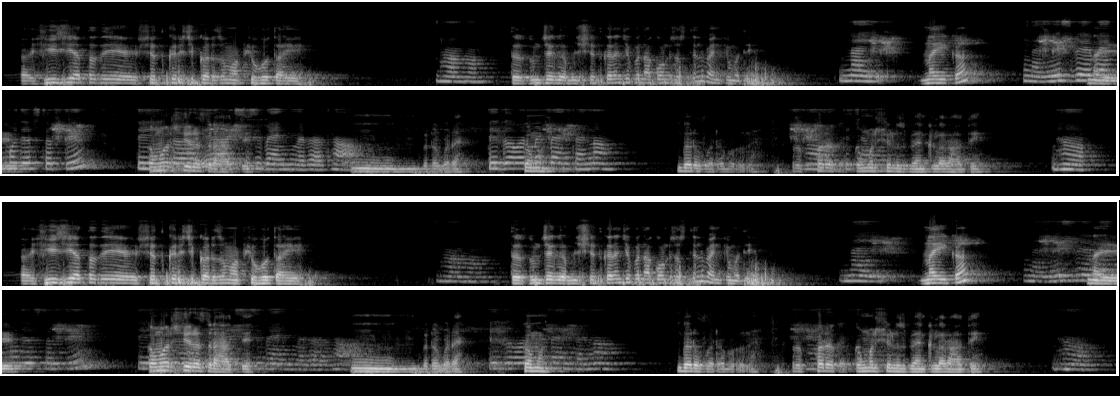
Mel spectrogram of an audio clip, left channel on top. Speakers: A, on the right; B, on the left.
A: ही जी आता ते शेतकत्याची कर्जमाफी होत आहे.
B: हा हा
A: -तर तुमचे म्हणजे शेतकऱ्यांचे पण अकाउंट असतील ना बँकेमध्ये -
B: नाही
A: नाही का
B: नाही एसबीआय बँकमध्येध्ये
A: नाही
B: असतात ते ते
A: कमर्शियलच
B: इकड ए
A: राहते
B: आय सी सी बँक राहात हा
A: हम्म बरोबर आहे
B: ते गव्हर्मेंट
A: कम
B: बँक आहे ना.
A: बरोबर आहे बरोबर
B: हा
A: फरक आहे
B: त्याच्यामुळे
A: कमर्शियलस बँकला राहते.
B: हा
